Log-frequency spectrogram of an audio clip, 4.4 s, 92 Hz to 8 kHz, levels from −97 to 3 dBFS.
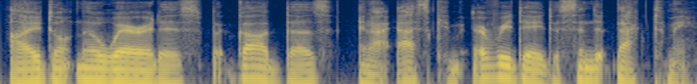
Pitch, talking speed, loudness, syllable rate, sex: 95 Hz, 290 wpm, -17 LUFS, 6.2 syllables/s, male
